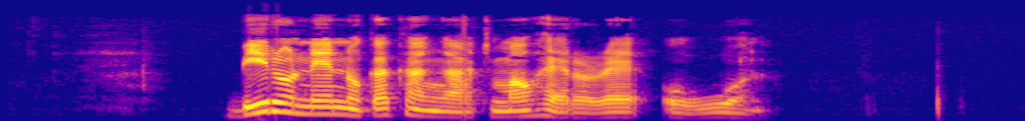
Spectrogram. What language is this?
Luo (Kenya and Tanzania)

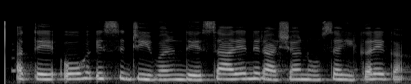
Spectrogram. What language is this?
Punjabi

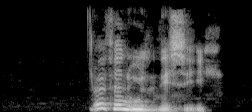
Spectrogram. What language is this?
Kabyle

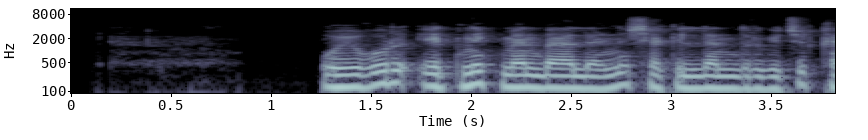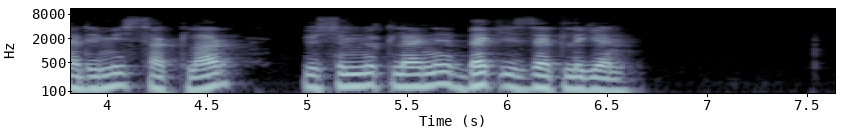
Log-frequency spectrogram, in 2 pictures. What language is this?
Uyghur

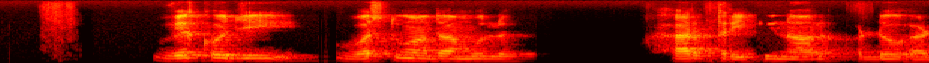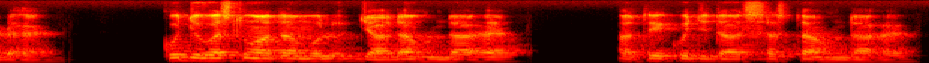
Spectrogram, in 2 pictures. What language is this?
Punjabi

